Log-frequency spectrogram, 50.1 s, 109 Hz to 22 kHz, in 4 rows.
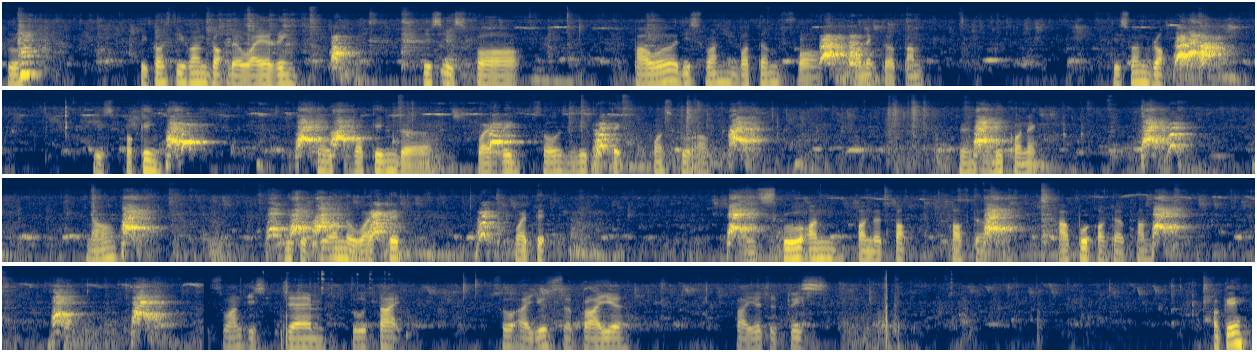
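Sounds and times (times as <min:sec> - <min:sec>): dog barking sharply: 0:03.2 - 0:03.7, 0:08.2 - 0:08.7, 0:11.7 - 0:12.4, 0:14.2 - 0:14.7, 0:15.5 - 0:16.2, 0:19.8 - 0:20.2, 0:22.2 - 0:22.6, 0:23.9 - 0:24.5, 0:26.2 - 0:26.7, 0:27.7 - 0:29.0, 0:32.3 - 0:32.7, 0:34.9 - 0:35.3, 0:36.6 - 0:37.0, 0:38.1 - 0:39.4.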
